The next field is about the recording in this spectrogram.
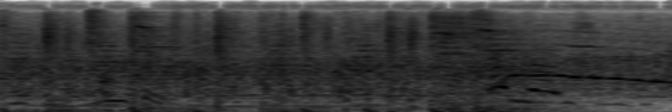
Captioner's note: cheers and applause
